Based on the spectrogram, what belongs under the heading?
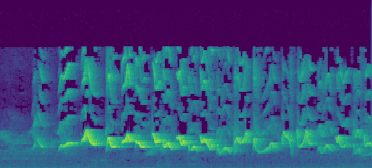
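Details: Ultramarine grosbeak (azulão) singing a Paraná canto fibra style song, played to warm up a captive azulão; a fast, unbroken warble of rising and falling whistled notes, about three per second, over a faint low hum.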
